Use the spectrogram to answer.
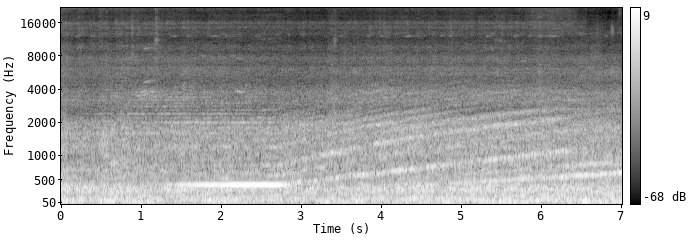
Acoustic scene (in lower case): subway train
